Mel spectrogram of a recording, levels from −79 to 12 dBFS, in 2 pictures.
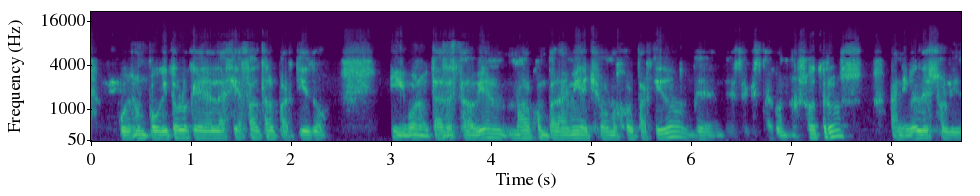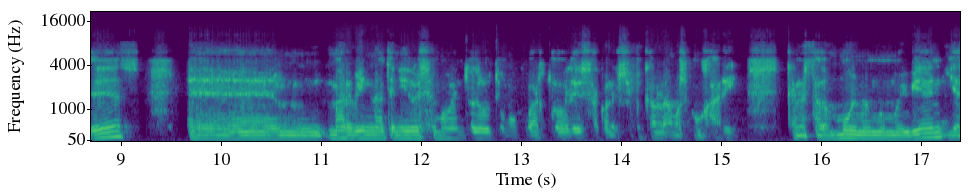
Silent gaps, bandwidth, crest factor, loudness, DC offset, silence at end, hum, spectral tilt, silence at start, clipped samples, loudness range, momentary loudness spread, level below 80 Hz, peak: none; 13 kHz; 16 dB; -16 LUFS; under 0.1%; 0 s; none; -4 dB/octave; 0 s; under 0.1%; 2 LU; 6 LU; -60 dBFS; -2 dBFS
